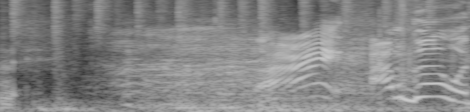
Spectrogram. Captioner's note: audience laughing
